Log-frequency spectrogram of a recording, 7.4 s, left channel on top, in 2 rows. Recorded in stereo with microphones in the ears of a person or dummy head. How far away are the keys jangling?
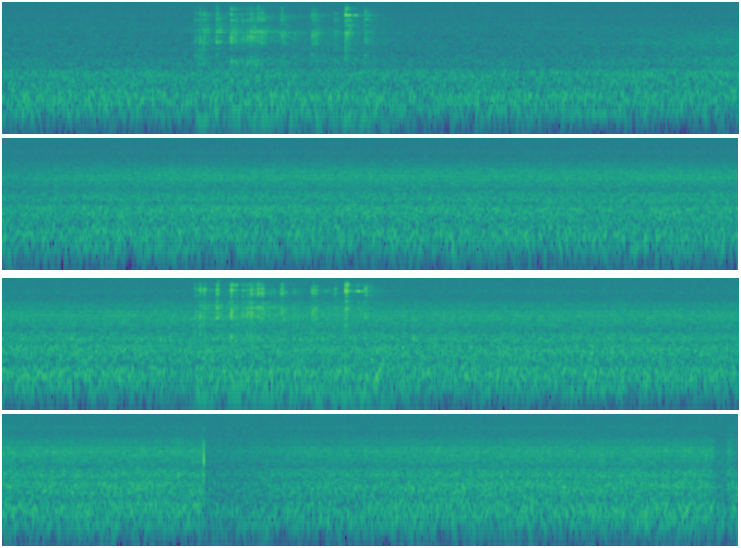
About 1.2 m.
